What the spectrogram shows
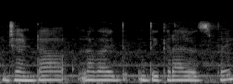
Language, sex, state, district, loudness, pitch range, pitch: Hindi, female, Bihar, East Champaran, -27 LUFS, 195-205 Hz, 200 Hz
